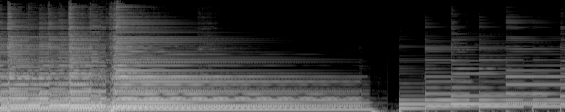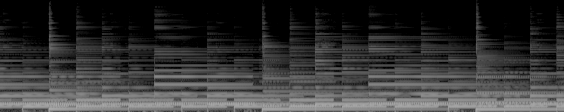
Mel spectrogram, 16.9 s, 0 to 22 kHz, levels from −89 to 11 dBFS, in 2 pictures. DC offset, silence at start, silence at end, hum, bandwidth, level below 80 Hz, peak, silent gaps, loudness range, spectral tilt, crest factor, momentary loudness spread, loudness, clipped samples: under 0.1%; 0 s; 0 s; none; 19 kHz; -40 dBFS; -4 dBFS; none; 10 LU; -7 dB/octave; 18 dB; 12 LU; -23 LUFS; under 0.1%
